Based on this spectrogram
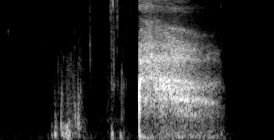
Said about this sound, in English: Oh, my God. I think I need a sip of the day. Hold on.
